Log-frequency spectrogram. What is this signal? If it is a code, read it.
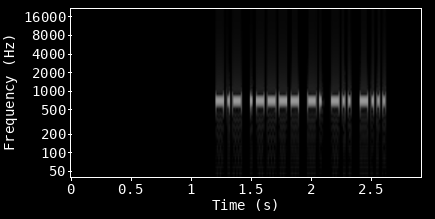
Morse code, heard as a keyed tone, about 51 wpm, 700 Hz. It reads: K1NDB
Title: USA Call Signs - 3x Character Spacing - 50wpm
